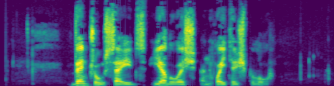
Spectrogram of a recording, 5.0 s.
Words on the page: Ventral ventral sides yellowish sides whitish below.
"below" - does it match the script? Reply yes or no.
yes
